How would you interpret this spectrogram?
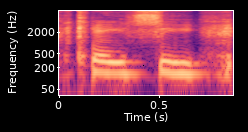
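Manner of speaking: plain reading voice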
